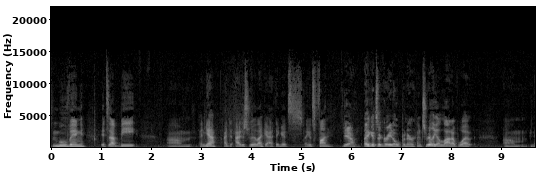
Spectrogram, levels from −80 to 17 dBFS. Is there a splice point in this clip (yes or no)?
yes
